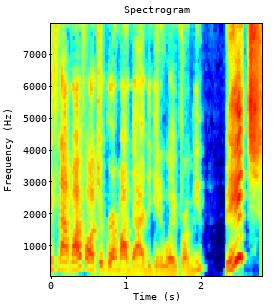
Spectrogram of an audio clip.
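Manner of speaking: nasty, jeering, taunting tone. Imitating a wrestler taunting an opponent about a dead grandma: AJ Lee taunting impression. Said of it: "She's like".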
